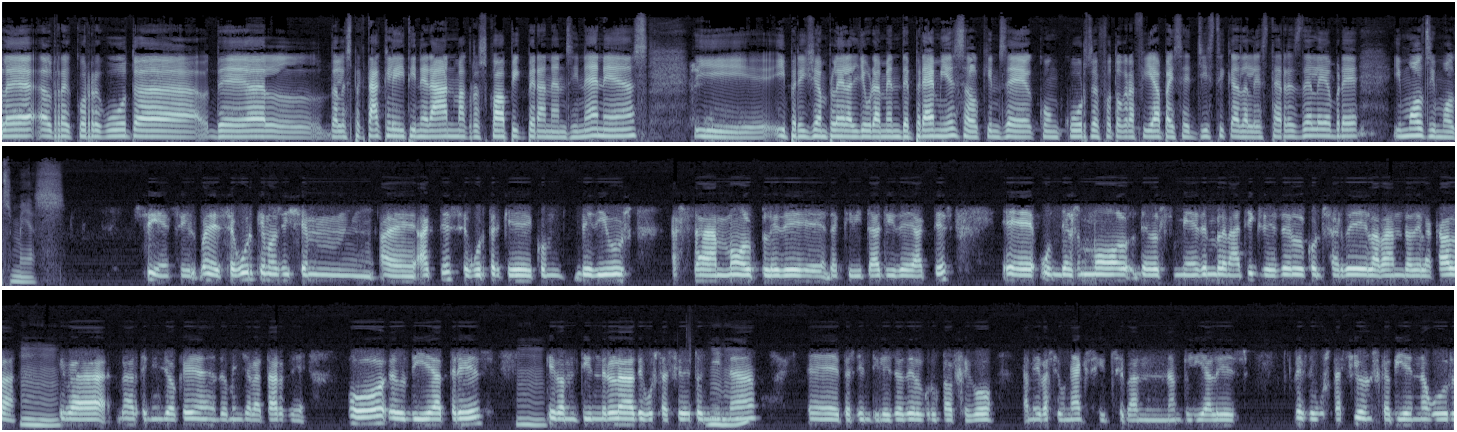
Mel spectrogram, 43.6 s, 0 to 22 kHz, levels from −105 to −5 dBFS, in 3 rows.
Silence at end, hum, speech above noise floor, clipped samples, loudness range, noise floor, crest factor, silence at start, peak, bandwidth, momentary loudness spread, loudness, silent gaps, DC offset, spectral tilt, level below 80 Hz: 0 s; none; 41 dB; under 0.1%; 5 LU; -68 dBFS; 20 dB; 0 s; -8 dBFS; 14 kHz; 11 LU; -27 LUFS; none; under 0.1%; -6 dB/octave; -62 dBFS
